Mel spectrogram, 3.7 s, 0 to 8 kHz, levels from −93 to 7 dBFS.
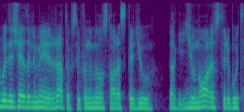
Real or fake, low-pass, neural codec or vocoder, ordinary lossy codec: real; 7.2 kHz; none; AAC, 48 kbps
